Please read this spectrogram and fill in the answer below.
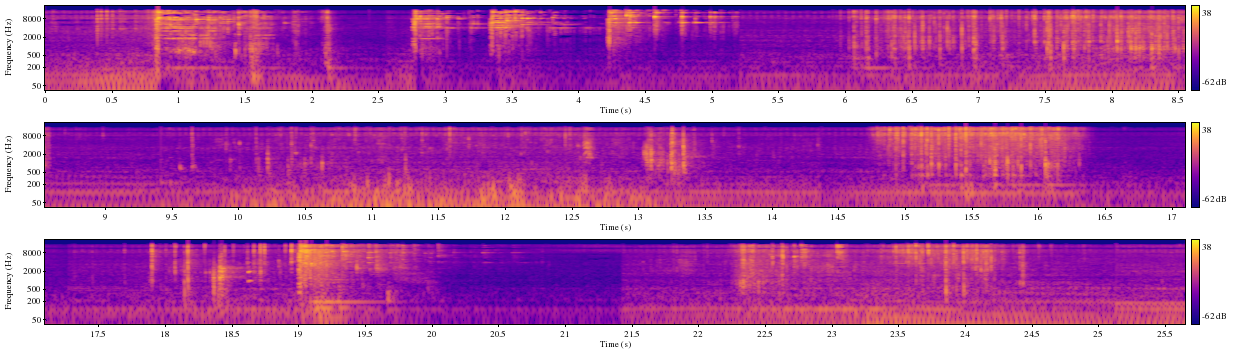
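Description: A car tyre rolls over objects one after another, crushing them. Near the start there is a quick run of sharp cracking and breaking as brittle bowls give way, followed later by longer crunching and squashing passages. A steady low rumble of the car runs between the crushes.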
